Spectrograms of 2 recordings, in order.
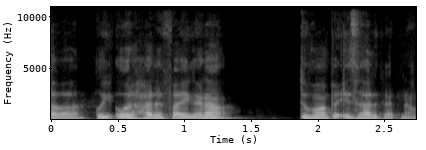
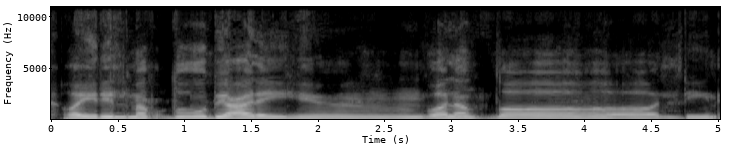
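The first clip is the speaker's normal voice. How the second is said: slow, melodic Quran chant; Quranic recitation; much slower than usual. Shown as a demonstration. Teacher chanting a verse for tajweed students, slow and melodic. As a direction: draw the verse out in a measured chant.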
